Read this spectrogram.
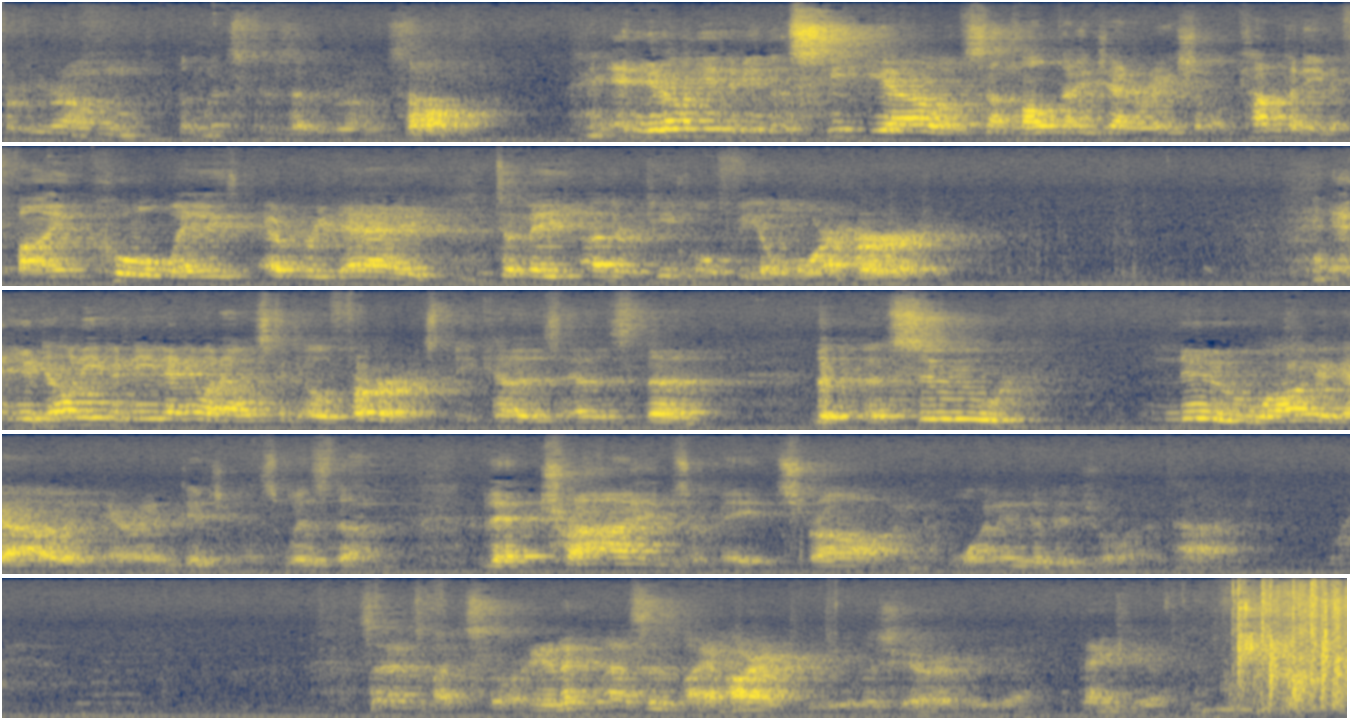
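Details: Adult male with spasmodic dysphonia, a rare neurological disorder affecting only speech with no known cause or cure, treated with periodic Botox injections; spasmodic dysphonia.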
